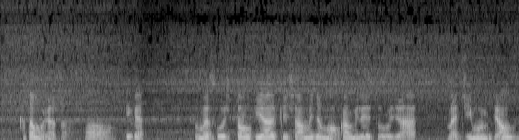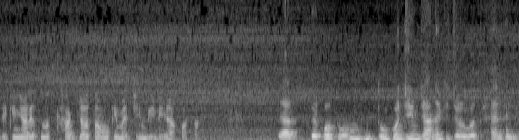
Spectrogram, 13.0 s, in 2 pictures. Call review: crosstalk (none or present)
none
